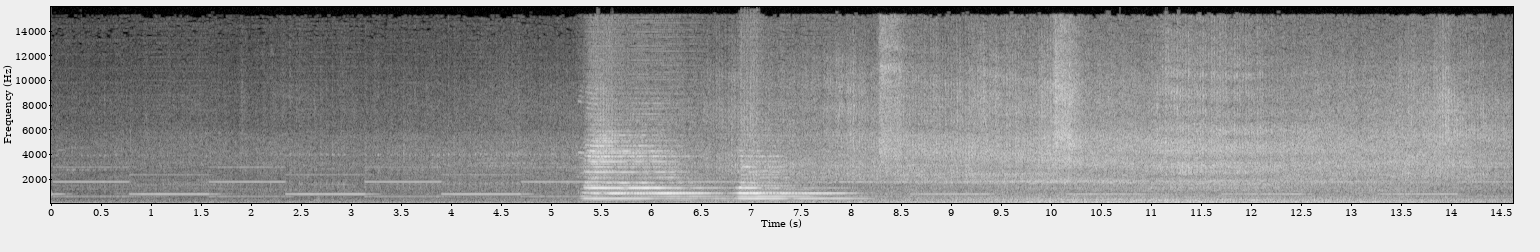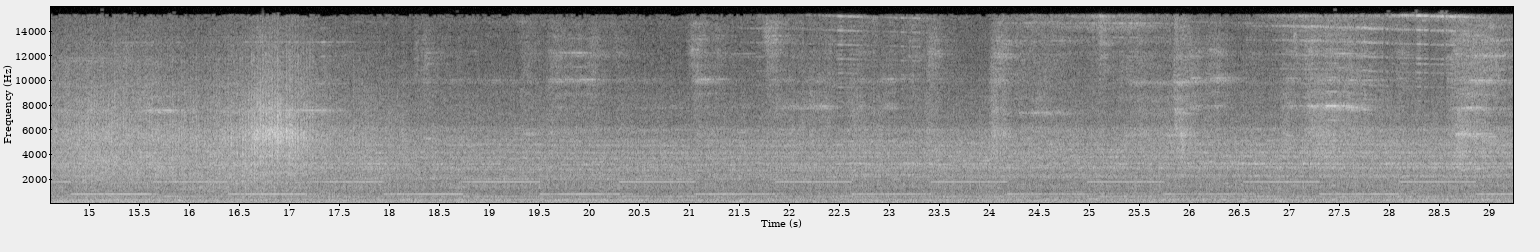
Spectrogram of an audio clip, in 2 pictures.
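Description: Level-crossing warning alarm sounding a repeating electronic tone, about one beat a second. About five seconds in, the locomotive horn gives a long blast and then a shorter one. After that comes the steady rumble and wheel clatter of a freight train of fuel tank wagons passing.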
